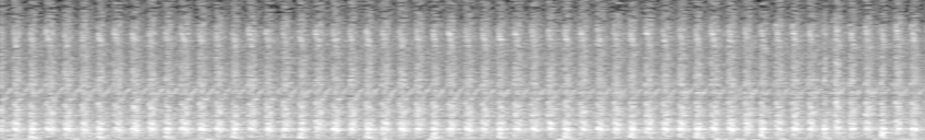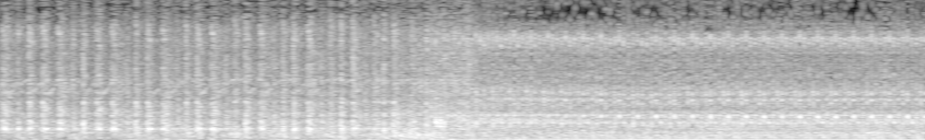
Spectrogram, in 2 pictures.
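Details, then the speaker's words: Audi PD diesel first start after replacing flywheel, clutch kit and main seal; about ten seconds of cranking with a brief cough blamed on tandem pump work, then a steady rattly diesel idle with no clunks or flywheel rattle — normal idle. "But you should hear a nice rattly diesel engine rather than a nice rattly flywheel. Hopefully."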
